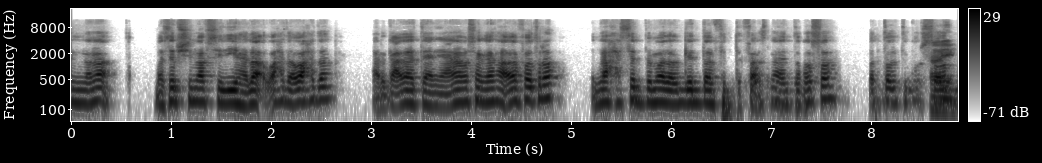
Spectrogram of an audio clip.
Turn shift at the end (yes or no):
no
